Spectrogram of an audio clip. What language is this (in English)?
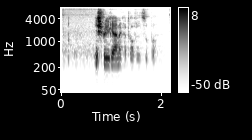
German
